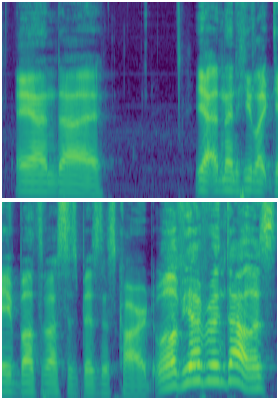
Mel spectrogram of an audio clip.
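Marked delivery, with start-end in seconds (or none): 4.2-5.5 high, loud bad Boston accent. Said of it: "Boston guy".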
